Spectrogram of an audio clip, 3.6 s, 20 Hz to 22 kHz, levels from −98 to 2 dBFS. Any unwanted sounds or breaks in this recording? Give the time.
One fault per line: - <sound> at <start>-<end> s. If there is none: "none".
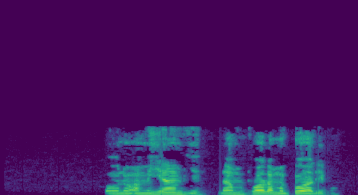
- dropout at 2.9-3.0 s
